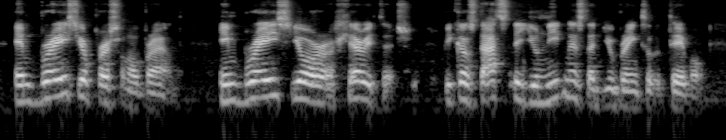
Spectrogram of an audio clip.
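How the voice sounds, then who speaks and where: Speaking in a Mexican accent, a man talks at a moderate pace in a high voice. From Mexico City, Mexico. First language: Spanish. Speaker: business executive. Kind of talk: interview. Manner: halting, many fillers.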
